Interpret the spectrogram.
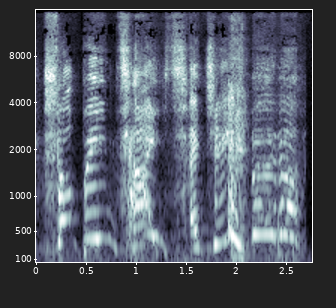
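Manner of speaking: whiny plea. Acted. Begging for a takeaway.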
